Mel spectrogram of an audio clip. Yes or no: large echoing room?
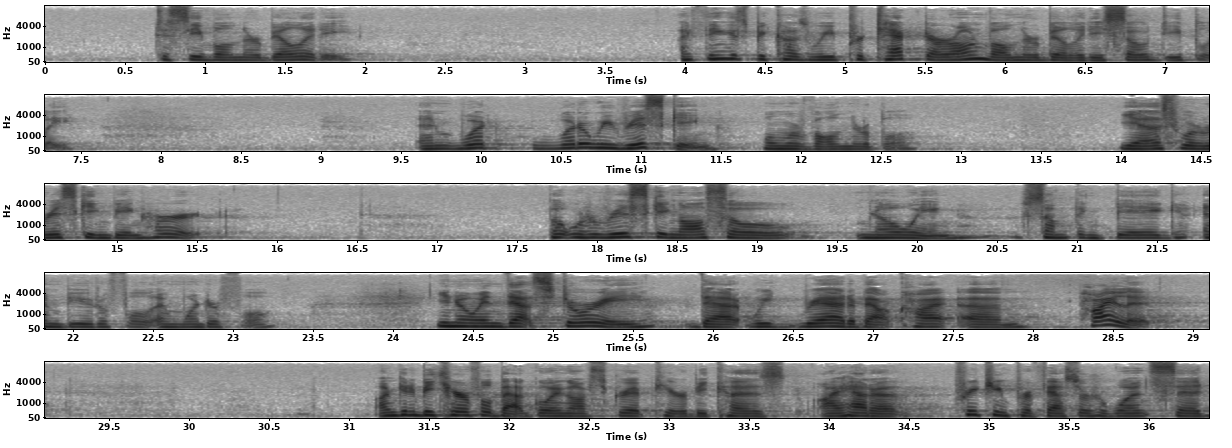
yes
